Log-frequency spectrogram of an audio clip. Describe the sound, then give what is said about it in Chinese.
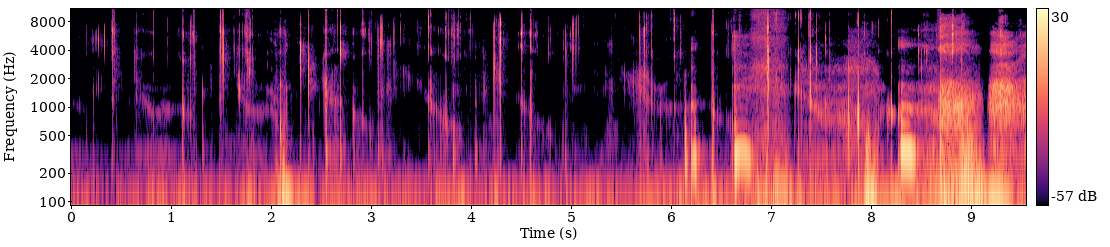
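Wet chewing and mouth sounds with crunchy bites, many quick clicks and smacks that start quiet and sparse, then grow denser and louder toward the end, with no talking. “既然如此，那就吃掉好了。”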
